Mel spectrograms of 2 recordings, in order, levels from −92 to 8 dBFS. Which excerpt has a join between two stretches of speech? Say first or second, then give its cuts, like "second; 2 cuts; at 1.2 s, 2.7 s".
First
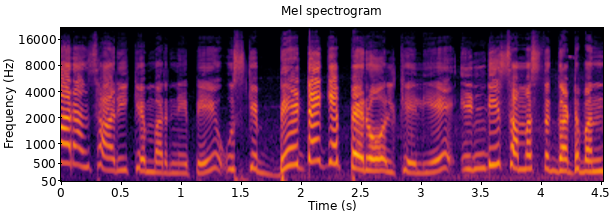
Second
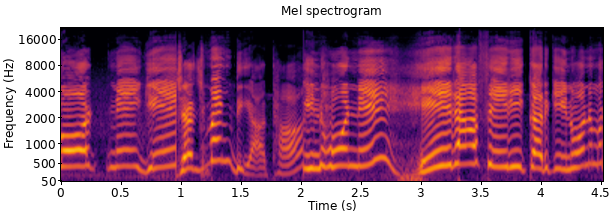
second; 2 cuts; at 1.0 s, 1.9 s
